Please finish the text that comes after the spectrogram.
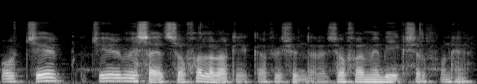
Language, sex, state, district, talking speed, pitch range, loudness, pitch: Hindi, male, Arunachal Pradesh, Papum Pare, 190 wpm, 110-135 Hz, -16 LUFS, 115 Hz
